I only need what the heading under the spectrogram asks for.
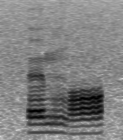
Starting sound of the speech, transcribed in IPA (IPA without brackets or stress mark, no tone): ø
